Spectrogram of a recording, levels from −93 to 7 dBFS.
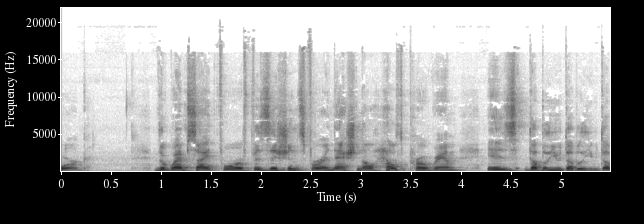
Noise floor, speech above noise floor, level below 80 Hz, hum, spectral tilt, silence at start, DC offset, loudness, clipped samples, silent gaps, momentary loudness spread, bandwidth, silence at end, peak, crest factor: -55 dBFS; 35 dB; -70 dBFS; none; -5 dB/octave; 0 s; under 0.1%; -21 LUFS; under 0.1%; none; 7 LU; 17.5 kHz; 0 s; -4 dBFS; 16 dB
